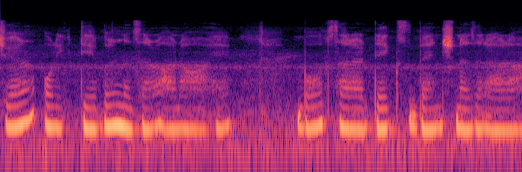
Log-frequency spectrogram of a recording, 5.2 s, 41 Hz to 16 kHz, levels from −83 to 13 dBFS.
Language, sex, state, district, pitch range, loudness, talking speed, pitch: Hindi, female, Arunachal Pradesh, Lower Dibang Valley, 185-205 Hz, -14 LUFS, 160 wpm, 195 Hz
